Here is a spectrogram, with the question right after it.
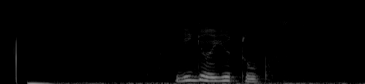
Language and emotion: Russian, neutral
